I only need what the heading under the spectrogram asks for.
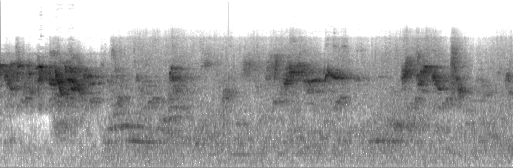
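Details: Captive ten-month-old bulbul crossbreed from a champion line, sired by an imported Burmese red-whiskered bulbul, singing in a contest against another bird: bright, warbling phrases with rapid chattering notes, repeated in bursts with short pauses.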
